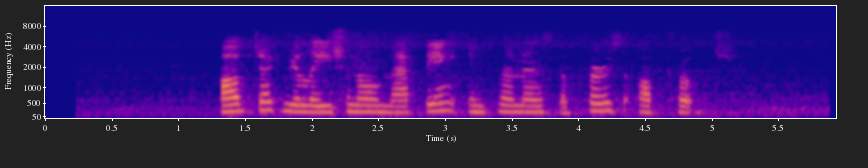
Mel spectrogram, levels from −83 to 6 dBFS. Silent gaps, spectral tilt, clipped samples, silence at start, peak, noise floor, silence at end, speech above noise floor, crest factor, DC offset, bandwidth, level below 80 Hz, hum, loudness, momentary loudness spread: none; -7 dB/octave; under 0.1%; 1.3 s; -10 dBFS; -59 dBFS; 1 s; 31 dB; 20 dB; under 0.1%; 7.4 kHz; -68 dBFS; none; -29 LUFS; 9 LU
